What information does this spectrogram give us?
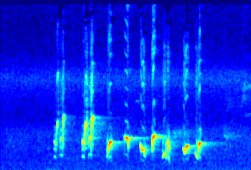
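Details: Red-whiskered bulbul singing: after two short chirpy notes comes a quick phrase of about eight clear, bubbly, whistled notes that rise and fall, lasting roughly one and a half seconds.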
